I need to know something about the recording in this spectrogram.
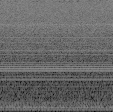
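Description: Steady low electrical hum with an even background hiss, with no other sound standing out.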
